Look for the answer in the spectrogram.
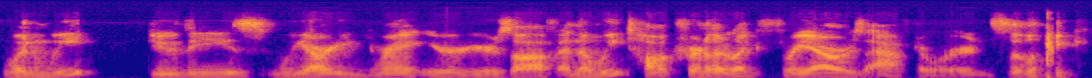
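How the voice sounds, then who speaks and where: A man's voice: medium pitch, fairly quick, background noise. Nasal, easygoing man. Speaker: podcast co-host. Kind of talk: casual chat.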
